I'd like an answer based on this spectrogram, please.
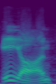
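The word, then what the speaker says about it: aion: word here is the word ion we would pronounce it Eon which simply means an age a season of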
